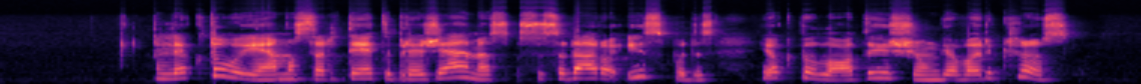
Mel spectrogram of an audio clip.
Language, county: Lithuanian, Vilnius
